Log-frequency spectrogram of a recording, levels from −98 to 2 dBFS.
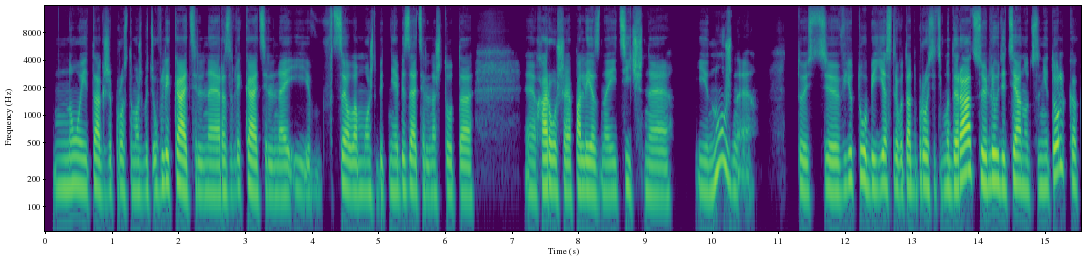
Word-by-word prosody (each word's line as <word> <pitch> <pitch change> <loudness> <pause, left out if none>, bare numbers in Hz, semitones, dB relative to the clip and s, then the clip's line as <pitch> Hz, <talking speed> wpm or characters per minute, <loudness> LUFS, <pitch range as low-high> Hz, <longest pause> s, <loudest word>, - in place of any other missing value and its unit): но 170 +1 -3
и 165 -1 -2
также 155 -2 -2
просто, 155 -2 -7
может 150 -1 -6
быть, 155 -1 -9
увлекательное, 155 -4 +2
развлекательное 145 -2 -1
и 150 +2 -8
в 150 +1 -19
целом 155 -4 +1
может 150 -3 -7
быть 155 +2 -10
не 155 - -5
обязательно 150 -2 -2
что-то, 145 0 -3 0.8
э, 150 - -6
хорошее, 160 -3 +3
полезное, 150 -1 0
этичное 140 -2 -3 0.4
и 155 -2 -7
нужное. 200 - -3 0.6
То 170 - -4
есть, 145 -1 -5
э, 155 -2 +1
в - - -12
"Ютубe", 190 -1 0
если 170 0 -1
вот 160 +1 -6
отбросить 165 -1 -1
модерацию, 175 +4 +6
люди 185 -2 +4
тянутся 165 -2 +1
не 170 0 -5
только 230 - +1
к - - -28
155 Hz, 140 wpm, -22 LUFS, 145-170 Hz, 0.8 s, модерацию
